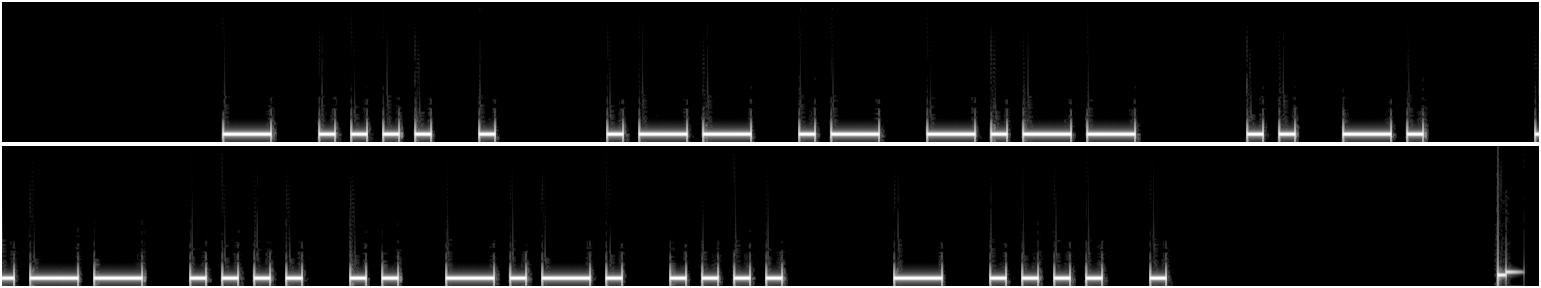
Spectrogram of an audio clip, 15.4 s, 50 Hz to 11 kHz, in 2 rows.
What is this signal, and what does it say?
Morse code, heard as a keyed tone, about 15 wpm, 700 Hz. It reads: THE WAY IN WHICH THE
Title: Sets of 5 Words Encore2 15wpm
